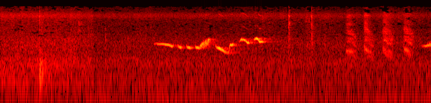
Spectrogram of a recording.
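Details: White-rumped shama (Borneo variety), a caged singing bird, delivering a short phrase of clear whistled notes that rise and fall, followed by sharp clicking ticks and a brief rising whistle at the end.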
